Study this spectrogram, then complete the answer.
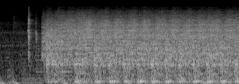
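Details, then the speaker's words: BMW E30 with K24 engine on stock cams, running very rich (about 0.7 lambda) before timing set: catches after short crank, uneven lumpy idle that never smooths out; rough idle, cause not confirmed. "quite aggressive so you guys can hopefully hear just still the rough idle I'm hoping that this wideband sensor is able to actually fix that"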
